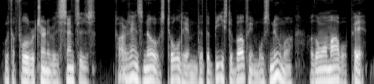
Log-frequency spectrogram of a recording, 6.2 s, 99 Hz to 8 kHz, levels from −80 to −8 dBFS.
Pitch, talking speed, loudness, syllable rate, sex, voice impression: 100 Hz, 210 wpm, -18 LUFS, 5.6 syllables/s, male, very masculine, very adult-like, thick, cool, slightly calm, elegant, slightly kind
